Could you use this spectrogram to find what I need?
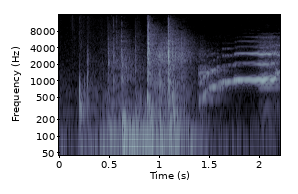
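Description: A door opens onto a puppet storage room: a few soft knocks and thunks, then a drawn-out tonal creak that holds at a steady pitch, all faint.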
